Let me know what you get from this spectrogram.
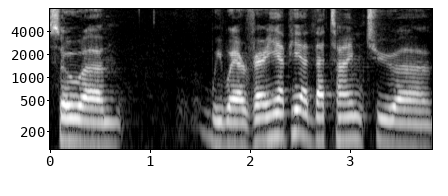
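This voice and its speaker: A man speaks at a fairly slow pace with a French accent. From France. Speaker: professor. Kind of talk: information session presentation. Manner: hesitant, many fillers.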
